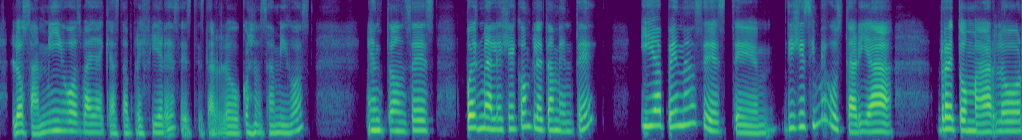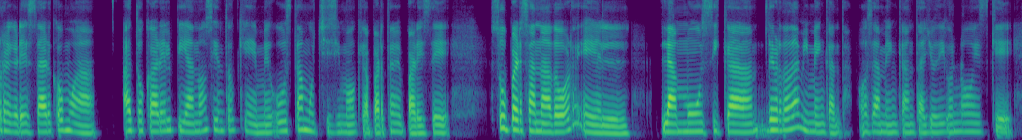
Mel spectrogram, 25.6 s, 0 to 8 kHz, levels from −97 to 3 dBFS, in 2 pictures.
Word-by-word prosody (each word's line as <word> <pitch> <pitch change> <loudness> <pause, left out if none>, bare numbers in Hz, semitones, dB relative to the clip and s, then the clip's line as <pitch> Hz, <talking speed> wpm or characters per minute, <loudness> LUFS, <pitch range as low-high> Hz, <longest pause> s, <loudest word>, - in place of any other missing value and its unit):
los 180 -3 +2
amigos. 195 +5 -1
Vaya 175 -1 -1
que - - -11
hasta 155 +1 -4
prefieres 155 -1 -5
este - - -9
estar - - -5
luego 155 -1 -2
con 180 0 -4
los 165 -2 -6
amigos. 170 - -4 0.7
Entonces, 215 0 0 0.4
pues 270 0 +8
me 255 0 +4
alejé 235 0 +2
completamente 230 - 0 0.6
y 310 -1 +4
apenas 320 +4 +2
este 175 - -1
dije: 270 +4 0
"Sí, 320 +3 -1
me 440 +4 -5
gustaría, 190 - +4 0.5
retomarlo", 205 -4 +4
regresar 185 -2 +1
como 210 +1 -1
a 160 -2 -1 0.3
a 210 - +2
tocar 200 -2 0
el 210 +2 -3
piano. 195 -1 -2
Siento 220 -2 -6
que 190 -6 -7
me 170 0 -4
gusta 200 +4 -3
muchísimo, 175 -4 -4
que - - -9
aparte 165 +3 -1
me 185 -2 -5
parece 160 0 -1 0.5
súper 230 -5 +4
sanador 185 0 +3
el 155 -4 -1 0.4
la 185 -1 +8
música, 185 -1 +2
de 225 -1 -1
verdad 225 +2 +3
a 275 - +2
mí 235 -6 -3
me 190 -2 -4
encanta. 165 -3 -6
O 185 - -7
sea, 180 0 -1
me 175 -1 -5
encanta. 175 -1 -5
Yo 170 +1 -6
digo: 175 +1 -6
"No, 190 0 -6
es 185 -1 -10
que - - -4
190 Hz, 145 wpm, -25 LUFS, 175-220 Hz, 0.7 s, pues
